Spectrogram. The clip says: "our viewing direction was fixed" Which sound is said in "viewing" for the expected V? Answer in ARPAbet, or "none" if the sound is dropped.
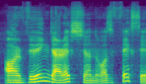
V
